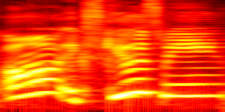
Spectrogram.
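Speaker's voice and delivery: loud, high, drawn-out call-out; really loud. Retold or imitated. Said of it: "like, really, really loud".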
